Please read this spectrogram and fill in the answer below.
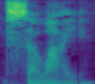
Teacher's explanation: so 跟 I 之间添加一个 W 音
